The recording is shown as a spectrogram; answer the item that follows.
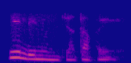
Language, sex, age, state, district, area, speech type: Nepali, female, 45-60, West Bengal, Jalpaiguri, rural, conversation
